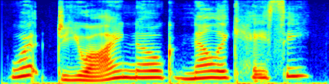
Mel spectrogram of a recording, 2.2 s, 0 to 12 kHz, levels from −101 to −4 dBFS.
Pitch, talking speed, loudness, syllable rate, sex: 255 Hz, 165 wpm, -16 LUFS, 4.4 syllables/s, female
